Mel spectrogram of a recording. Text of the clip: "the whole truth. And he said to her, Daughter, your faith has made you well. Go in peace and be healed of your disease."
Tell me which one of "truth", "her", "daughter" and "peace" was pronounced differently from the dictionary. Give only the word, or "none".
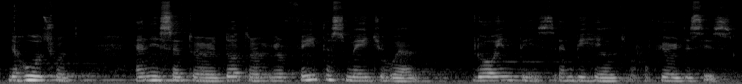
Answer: truth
